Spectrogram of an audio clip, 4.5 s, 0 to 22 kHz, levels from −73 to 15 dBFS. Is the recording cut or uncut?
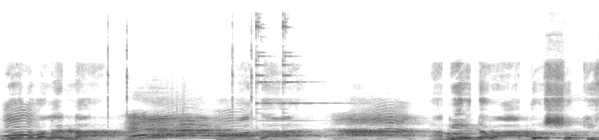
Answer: cut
